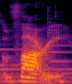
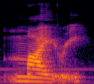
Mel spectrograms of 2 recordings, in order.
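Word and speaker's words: Mhairi: on her bio that her name is pronounced vary not myri and this book is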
